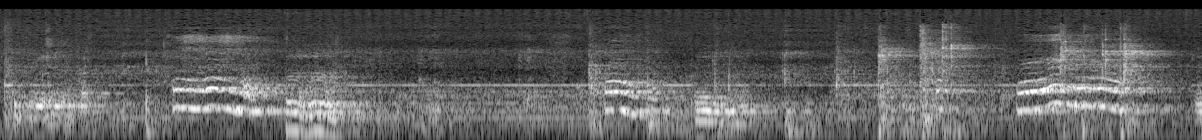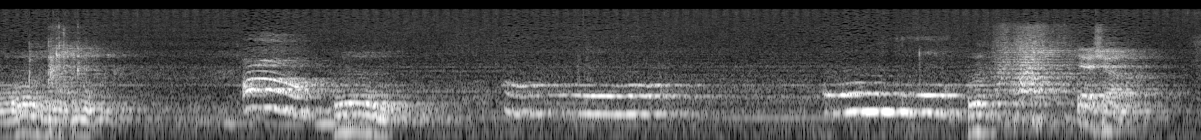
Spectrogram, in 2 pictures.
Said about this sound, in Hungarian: Tehát azt látjuk, hogy igenis ezek a babák még bőven a beszéd előtt képesek felvenni egy ilyen dialógust, sőt, Jaffa és Bibi és munkatársai egy hosszabb kísérlet sorozatban megállapították, hogy alkalmazkodnak a beszélő ritmusához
